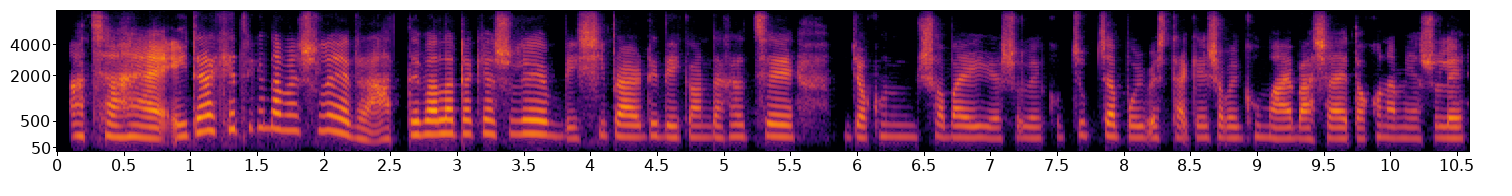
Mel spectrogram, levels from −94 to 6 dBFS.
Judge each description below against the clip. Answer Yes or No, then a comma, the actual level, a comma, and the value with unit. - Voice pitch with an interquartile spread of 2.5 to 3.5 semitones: No, average, 3.9 semitones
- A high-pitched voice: Yes, high, 210 Hz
